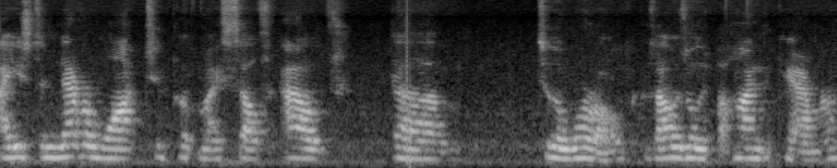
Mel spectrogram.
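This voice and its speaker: Using an ordinary speaking voice, a woman talks at a fairly quick pace with a medium pitch. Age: 60s. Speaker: hypnotherapist. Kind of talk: casual chat.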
